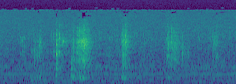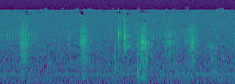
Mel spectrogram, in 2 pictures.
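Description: Close-up chewing of a spoonful of smoothie bowl topped with granola: a run of small, irregular crunches and mouth clicks.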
